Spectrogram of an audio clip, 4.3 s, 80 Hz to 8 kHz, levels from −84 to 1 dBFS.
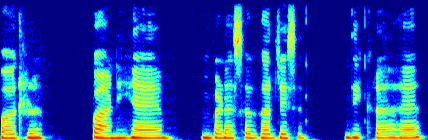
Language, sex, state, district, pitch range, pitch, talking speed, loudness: Hindi, female, Chhattisgarh, Balrampur, 225-235 Hz, 230 Hz, 140 wpm, -17 LUFS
